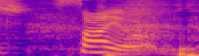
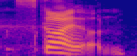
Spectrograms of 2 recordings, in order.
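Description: First: The word starts with a plain S sound. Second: The word starts with an SK sound. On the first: The speaker calls it wrong. "I don't like Scion" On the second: The speaker calls it right. "It's Scion"

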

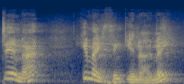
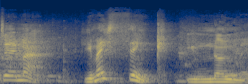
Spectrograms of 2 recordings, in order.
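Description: First: The line is said in a light, breezy tone. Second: The line is said in a dark, threatening tone. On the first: The writer is just saying she is a little different. "So if you say it in a breezy way" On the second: The writer is warning the reader. "it sounds like a bit of a threat"

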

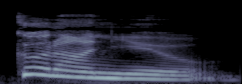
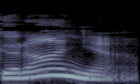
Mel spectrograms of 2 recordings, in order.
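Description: First: The last word is a full, stressed 'you'. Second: The last word is a reduced, unstressed 'ya'. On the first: The speaker calls it right. "what I thought was going to come out as" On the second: The speaker calls it wrong. "always said with that intonation"

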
